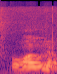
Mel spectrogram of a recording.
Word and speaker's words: Buono: Buono.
